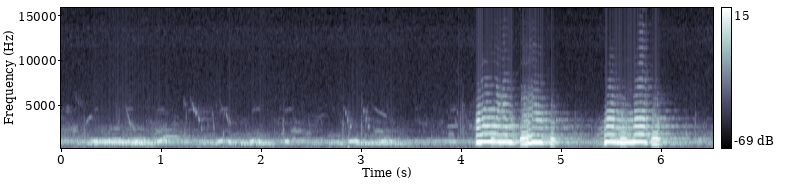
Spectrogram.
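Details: Whooper swans on spring ice, dancing; softer distant honks from the flock, then two loud paired bugling calls close by near the end.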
